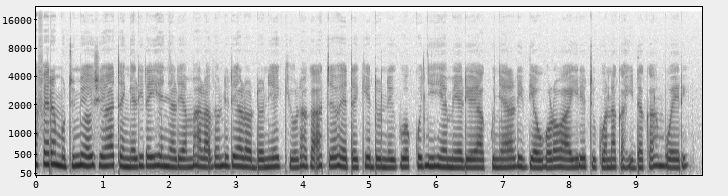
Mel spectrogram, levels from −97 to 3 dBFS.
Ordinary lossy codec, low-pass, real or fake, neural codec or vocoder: none; 19.8 kHz; real; none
